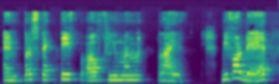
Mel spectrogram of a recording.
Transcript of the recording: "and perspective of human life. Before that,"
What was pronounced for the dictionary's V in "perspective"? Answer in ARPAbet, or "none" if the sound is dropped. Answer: F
